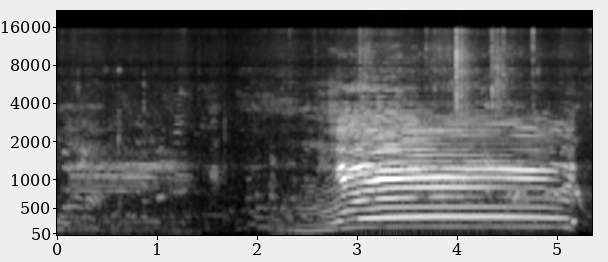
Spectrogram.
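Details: Cattle being trained for fighting, a local cultural tradition on Bawean island, Gresik, East Java, Indonesia; a long, steady, loud moo held for about two and a half seconds after a brief quieter lowing call.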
